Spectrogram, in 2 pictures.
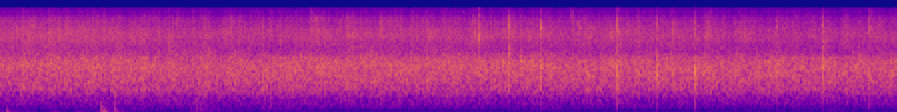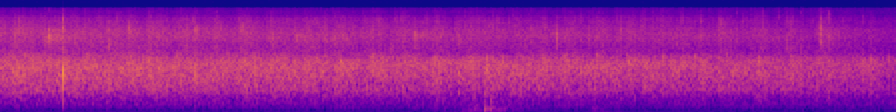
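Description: Audience applauding, many hands clapping together in a dense, steady patter that eases off slightly near the end.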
